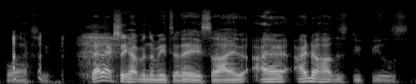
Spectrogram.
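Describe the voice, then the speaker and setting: A man's voice: fairly low pitch, fairly quick, a bit bright. A man co-hosting a casual chat, easygoing, giving short agreeing replies. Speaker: podcast co-host.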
